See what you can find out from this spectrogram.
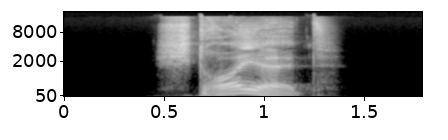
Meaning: second-person plural subjunctive I of streuen
- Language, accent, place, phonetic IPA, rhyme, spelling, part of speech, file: German, Germany, Berlin, [ˈʃtʁɔɪ̯ət], -ɔɪ̯ət, streuet, verb, De-streuet.ogg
